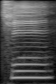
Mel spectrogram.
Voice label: "zinn1", Taiwanese syllable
